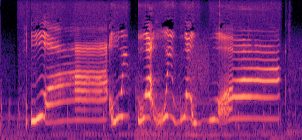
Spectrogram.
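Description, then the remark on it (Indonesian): A voice imitates the scream of the Tembiluk, a folklore creature, at the forest edge in the evening: drawn-out, wavering high-pitched wails broken by whimpering, sobbing cries, several bursts in a row, fairly loud with nothing else around. “Tembiluk memaklumatkan teriakan di mulut rimba pada suatu petang.”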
